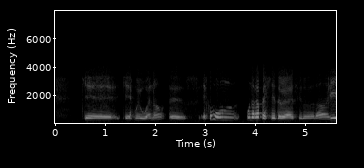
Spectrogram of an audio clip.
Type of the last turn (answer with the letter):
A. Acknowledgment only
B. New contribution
B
